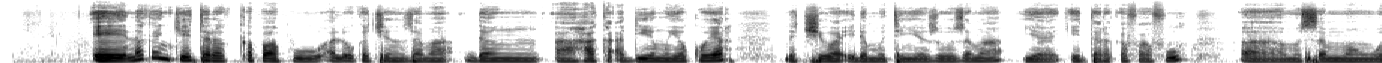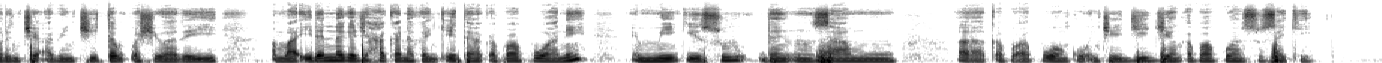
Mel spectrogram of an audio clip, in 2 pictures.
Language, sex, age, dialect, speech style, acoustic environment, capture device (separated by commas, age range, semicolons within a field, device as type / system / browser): Hausa, male, 35-44, Nigeria - Kano, happy; relaxed; excited, silence; nature, mobile / Linux / Chrome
